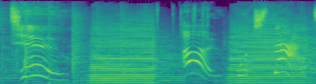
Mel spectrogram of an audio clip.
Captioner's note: horn bellowing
